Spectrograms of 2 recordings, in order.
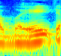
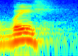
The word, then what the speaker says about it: vị: Tiếp theo vị giáo bồ tát, chữ này đọc là vị chứ không phải là một vi, vị là vì, còn nếu đọc vi là vị giáo bồ tát là vì giáo, giáo là giáo giáo hóa ha.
